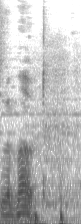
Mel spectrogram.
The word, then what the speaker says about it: Lamotte: Oh, it's Lamotte. Good thing I've been pronouncing that name all wrong the entire time.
